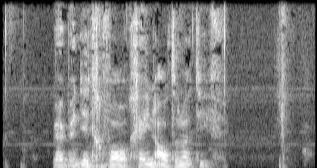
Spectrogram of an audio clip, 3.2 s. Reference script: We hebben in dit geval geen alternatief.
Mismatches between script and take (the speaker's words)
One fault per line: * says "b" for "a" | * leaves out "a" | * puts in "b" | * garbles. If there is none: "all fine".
all fine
